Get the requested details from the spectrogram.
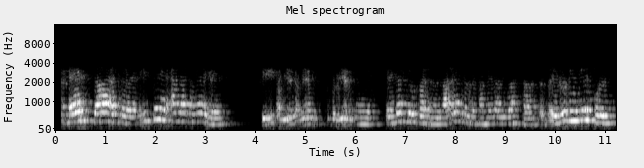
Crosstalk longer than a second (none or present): none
